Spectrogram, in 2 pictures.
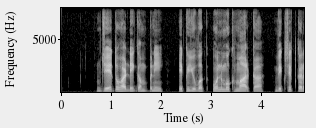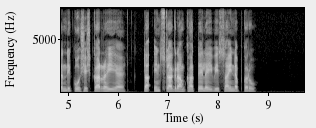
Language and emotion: Punjabi, neutral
